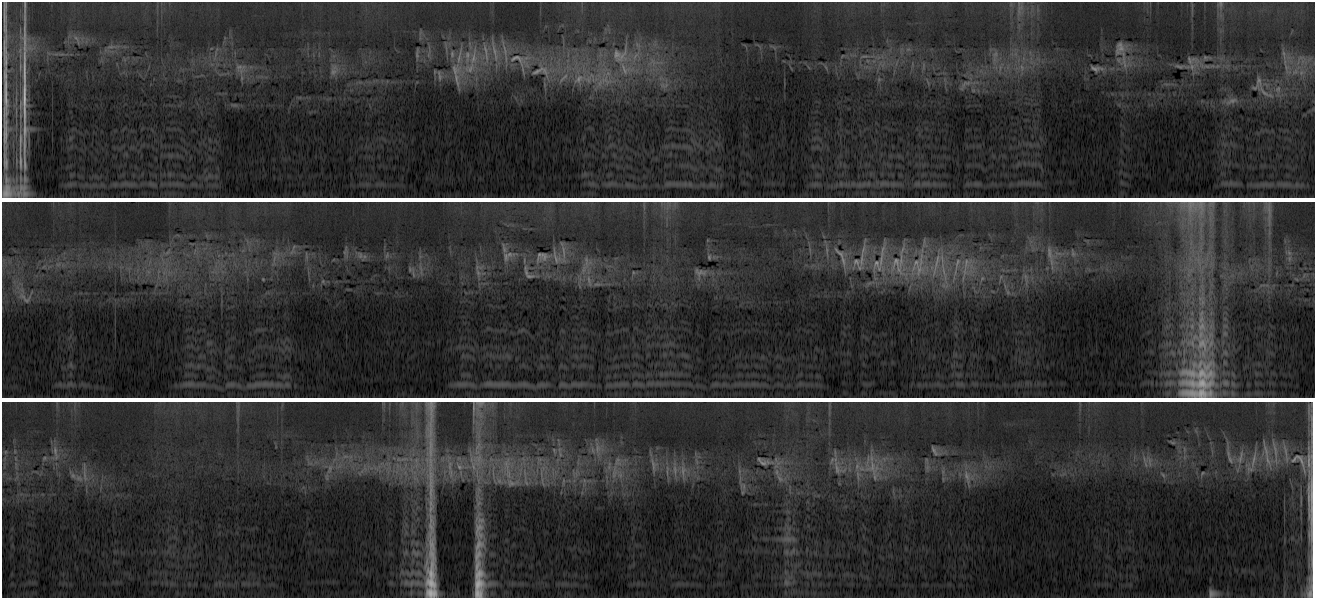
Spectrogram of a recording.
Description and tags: Insects in forest making noises
insects making noises when flying to flowers and doing insect things
bee, bees, bug, buzz, buzzing, field-recording, fly, flying, forest, insect, insects, nature, swarm, wasp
